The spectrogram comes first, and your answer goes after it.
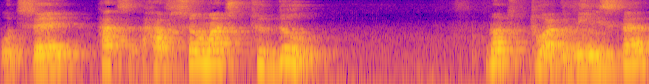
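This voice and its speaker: A man with a Greek accent speaks at a very slow pace in a high pitch with ordinary pitch variation and long, frequent pauses. Noticeable background noise and audible room echo are present. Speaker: homeopathy doctor and teacher. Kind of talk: lecture.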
